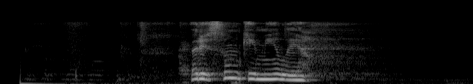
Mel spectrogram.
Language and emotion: Russian, sad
